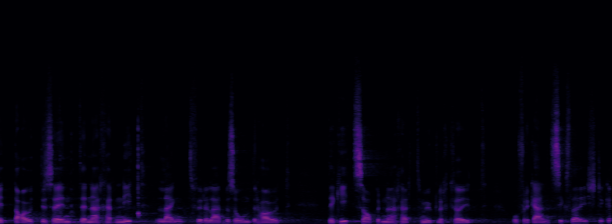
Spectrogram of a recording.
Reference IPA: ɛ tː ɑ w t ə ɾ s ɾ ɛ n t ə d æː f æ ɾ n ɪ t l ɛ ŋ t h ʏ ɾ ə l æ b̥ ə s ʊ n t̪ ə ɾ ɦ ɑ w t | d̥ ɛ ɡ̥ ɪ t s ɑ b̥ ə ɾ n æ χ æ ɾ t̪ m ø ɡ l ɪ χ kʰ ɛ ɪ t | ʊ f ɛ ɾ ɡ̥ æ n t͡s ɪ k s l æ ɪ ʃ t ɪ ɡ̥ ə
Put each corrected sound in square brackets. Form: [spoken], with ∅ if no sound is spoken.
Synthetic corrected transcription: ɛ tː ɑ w t ə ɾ s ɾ ɛ n t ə [n] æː [χ] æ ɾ n ɪ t l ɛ ŋ t [f] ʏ ɾ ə l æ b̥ ə s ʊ n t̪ ə ɾ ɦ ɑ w t | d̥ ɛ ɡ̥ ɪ t s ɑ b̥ ə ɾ n æ χ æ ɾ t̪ m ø ɡ l ɪ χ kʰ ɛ ɪ t | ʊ f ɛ ɾ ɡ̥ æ n t͡s ɪ k s l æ ɪ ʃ t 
